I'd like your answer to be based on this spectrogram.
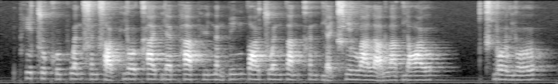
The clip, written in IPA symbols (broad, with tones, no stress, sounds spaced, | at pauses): pʰ i˥˧ t͡s u˥˩ kʰ u˧˥ pʰ w ə˥ n s ə˧˥ n s ɑ̰˨˩ ʊ̯ pʰ j o˥˧ ʊ̯ kʰ a˥˧ ɪ̯ p j ɛ˥˩ pʰ ä˥ pʰ y˧˥ n ə̰˨˩ n p i˥ ŋ t̪ ɑ˥ ʊ̯ t͡s w ə˥ n t̪ a˥˧ n kʰ ə˥˩ n t̪ j ɛ̰˨˩ t͡ɕʰ i˥ l w ä˧˥ l ä̰˨˩ ɻ w ä˥˩ t̪ j ɑ˥ ʊ̯ | t͡ɕʰ j o˥˩ ʊ̯ l j o˧˥ ʊ̯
